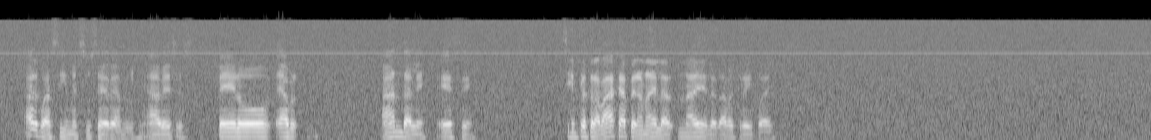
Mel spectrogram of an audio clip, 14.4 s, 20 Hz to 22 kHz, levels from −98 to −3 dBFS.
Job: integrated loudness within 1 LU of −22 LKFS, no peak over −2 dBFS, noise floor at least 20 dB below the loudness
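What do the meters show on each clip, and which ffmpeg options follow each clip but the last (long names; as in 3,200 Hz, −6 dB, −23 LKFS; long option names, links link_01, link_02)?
interfering tone 4,600 Hz; level of the tone −37 dBFS; background noise floor −31 dBFS; target noise floor −41 dBFS; integrated loudness −20.5 LKFS; sample peak −1.5 dBFS; target loudness −22.0 LKFS
→ -af "bandreject=frequency=4600:width=30"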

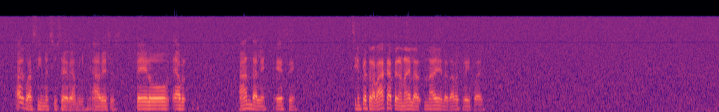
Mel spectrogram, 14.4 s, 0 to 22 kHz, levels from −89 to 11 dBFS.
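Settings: interfering tone none found; background noise floor −31 dBFS; target noise floor −41 dBFS
→ -af "afftdn=noise_reduction=10:noise_floor=-31"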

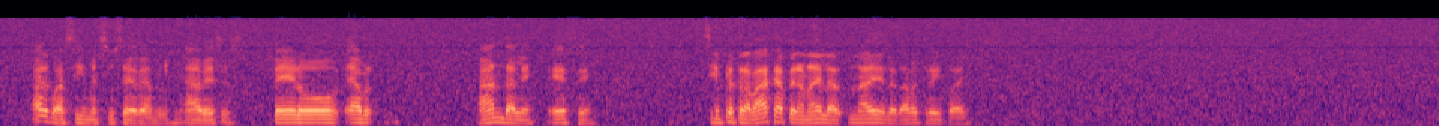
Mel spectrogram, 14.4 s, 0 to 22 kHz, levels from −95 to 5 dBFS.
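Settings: background noise floor −38 dBFS; target noise floor −39 dBFS
→ -af "afftdn=noise_reduction=6:noise_floor=-38"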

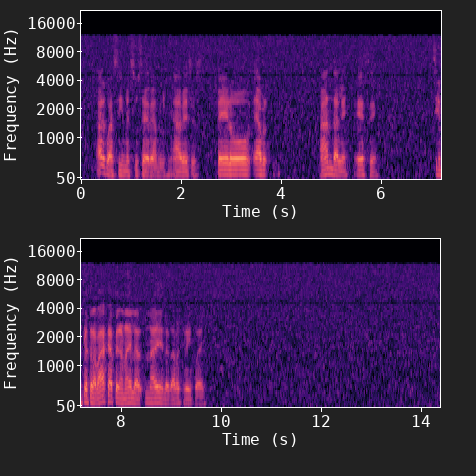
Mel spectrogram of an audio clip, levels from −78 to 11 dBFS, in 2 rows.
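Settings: background noise floor −41 dBFS; integrated loudness −18.5 LKFS; sample peak −1.5 dBFS; target loudness −22.0 LKFS
→ -af "volume=-3.5dB"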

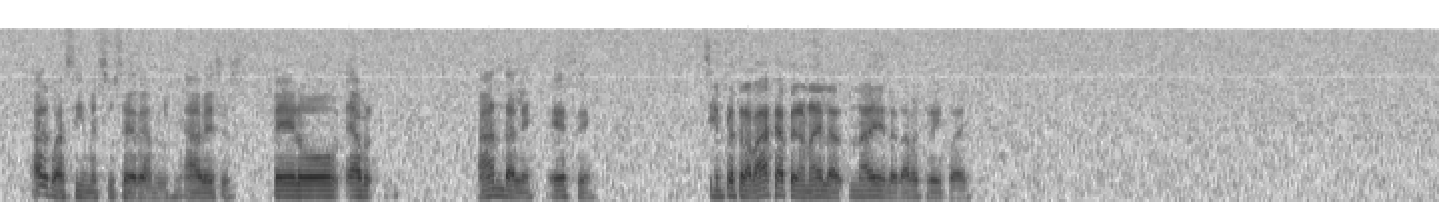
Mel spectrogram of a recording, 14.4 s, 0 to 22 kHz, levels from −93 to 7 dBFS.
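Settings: integrated loudness −22.0 LKFS; sample peak −5.0 dBFS; background noise floor −45 dBFS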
